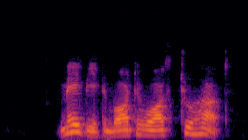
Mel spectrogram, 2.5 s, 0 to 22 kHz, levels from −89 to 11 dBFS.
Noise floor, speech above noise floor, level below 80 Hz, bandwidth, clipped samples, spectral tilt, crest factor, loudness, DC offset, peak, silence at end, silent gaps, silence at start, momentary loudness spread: -82 dBFS; 57 dB; -62 dBFS; 5.8 kHz; under 0.1%; -10 dB/octave; 16 dB; -26 LUFS; under 0.1%; -10 dBFS; 0.3 s; none; 0.6 s; 4 LU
